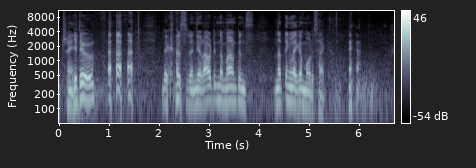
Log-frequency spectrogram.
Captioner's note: Sadhguru laughs; laughs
